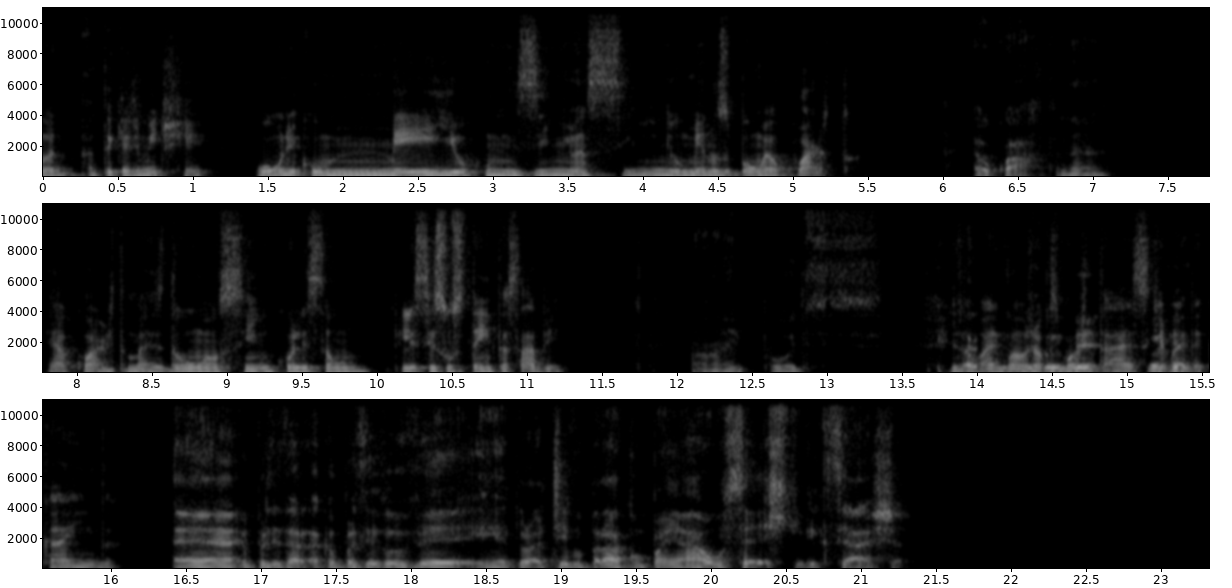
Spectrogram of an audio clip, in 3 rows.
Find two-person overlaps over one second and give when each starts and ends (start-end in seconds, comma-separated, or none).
13.9-15.3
